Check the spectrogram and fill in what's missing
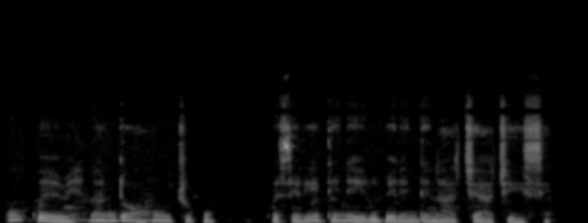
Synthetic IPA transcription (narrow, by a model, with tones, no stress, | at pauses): o˦kʷe˨ɾe˨na˨n̩˦dɪ˦ɔ˨ɦʊ˦t͡ʃu˦kʷu˦ | kʷe˨sɪ˨ɾɪ˦dɪ˦ne˨ɾu˦be˦ɾɪ˦n̩˦dɪ˦na˨a˨t͡ʃɪ˦a˨t͡ʃɪ˦i˦si˦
